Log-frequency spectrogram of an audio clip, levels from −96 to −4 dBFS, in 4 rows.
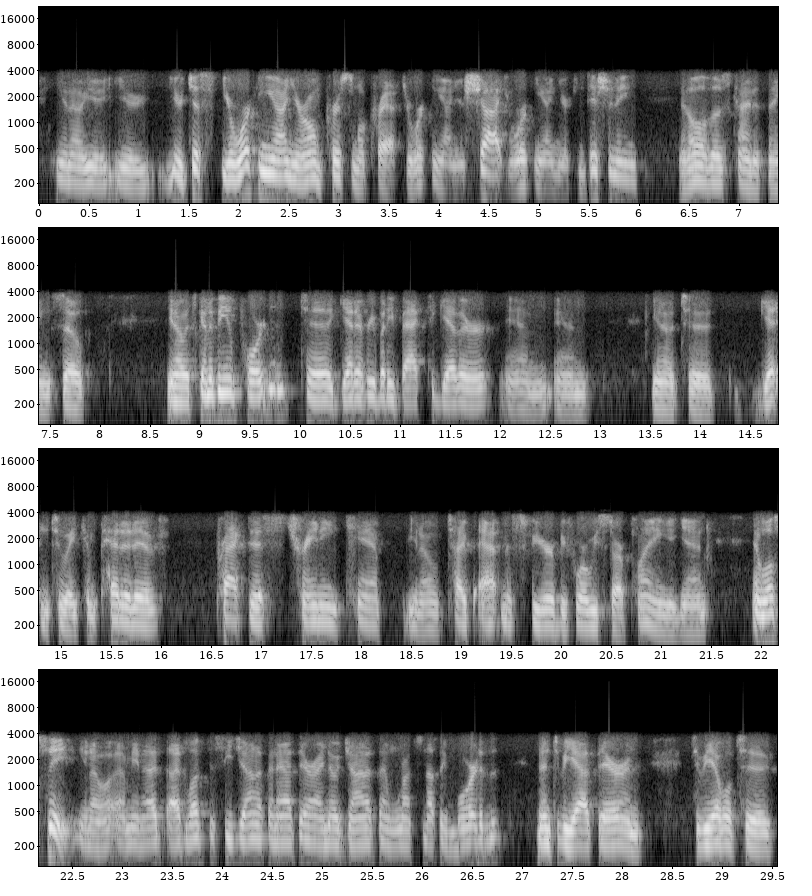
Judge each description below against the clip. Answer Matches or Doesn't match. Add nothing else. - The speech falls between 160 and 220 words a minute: Matches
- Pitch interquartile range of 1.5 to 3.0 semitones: Matches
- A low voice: Matches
